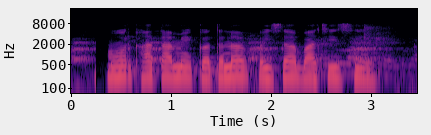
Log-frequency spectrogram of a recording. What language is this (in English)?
Chhattisgarhi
